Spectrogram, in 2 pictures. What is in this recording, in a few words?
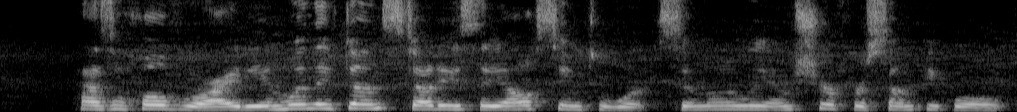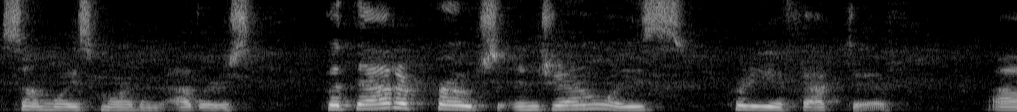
computer read naturally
